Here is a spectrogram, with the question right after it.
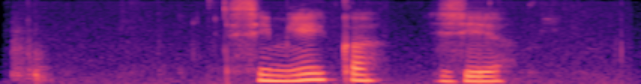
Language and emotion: Russian, neutral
